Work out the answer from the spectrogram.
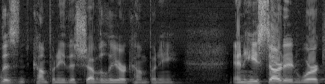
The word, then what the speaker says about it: Chevalier: It's actually Chevalier, but I understand Floridians pronounced it Chevalier.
